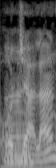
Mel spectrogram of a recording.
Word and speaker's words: Öcalan: Quand on le prononce à la turque, là, Öcalan, ouais, ça s'écrit O avec deux petits points dessus. – Ouais. – C-A-L-A-N. Même que O avec deux points, c'est comme un E. Donc, on va dire Abdullah Öcalan. Le C étant comme un J.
